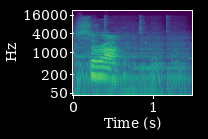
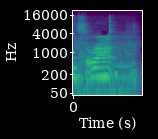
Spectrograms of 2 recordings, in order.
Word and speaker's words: Seurat: guys um whim asked is this Cassat or sirat it's uh we did Cassat last time for impressionism but this is uh yeah Syrah you say sore it's spelled 18th I'm saying Syrah okay now that I've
